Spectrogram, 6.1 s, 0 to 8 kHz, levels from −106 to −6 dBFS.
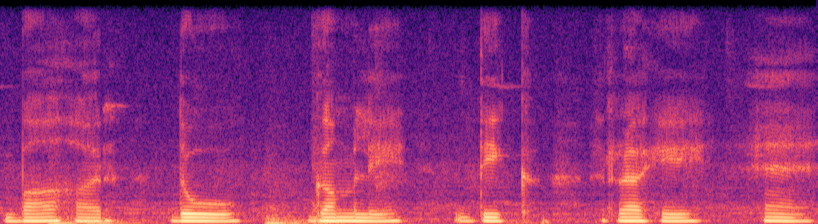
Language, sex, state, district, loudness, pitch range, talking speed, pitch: Hindi, male, Haryana, Rohtak, -17 LUFS, 125-130 Hz, 60 wpm, 125 Hz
